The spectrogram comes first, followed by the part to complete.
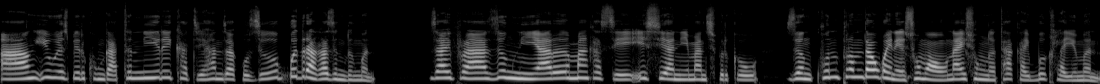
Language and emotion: Bodo, disgusted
